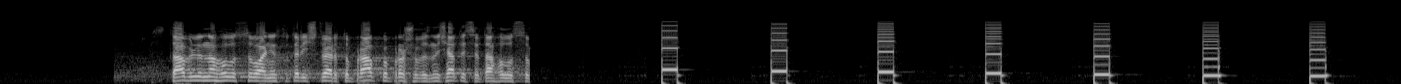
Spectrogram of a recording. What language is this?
Ukrainian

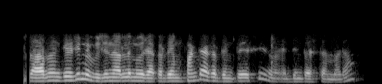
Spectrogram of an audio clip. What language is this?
Telugu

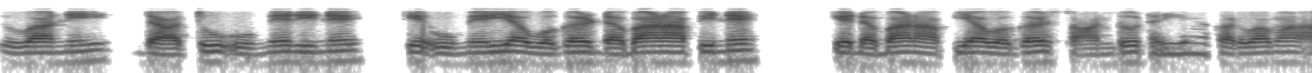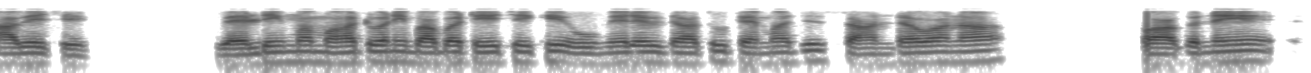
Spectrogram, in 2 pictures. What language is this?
Gujarati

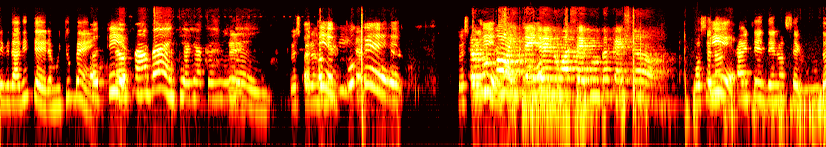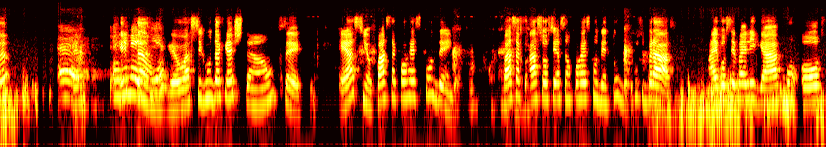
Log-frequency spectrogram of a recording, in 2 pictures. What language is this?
Portuguese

